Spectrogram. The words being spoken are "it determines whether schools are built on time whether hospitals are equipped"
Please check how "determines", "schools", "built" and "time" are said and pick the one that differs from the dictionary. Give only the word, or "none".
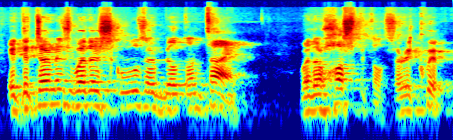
none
